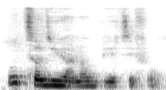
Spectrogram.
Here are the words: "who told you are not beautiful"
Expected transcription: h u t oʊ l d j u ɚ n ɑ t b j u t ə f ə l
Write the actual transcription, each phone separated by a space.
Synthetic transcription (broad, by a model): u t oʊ d j u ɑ n ɑ t b j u t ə f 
